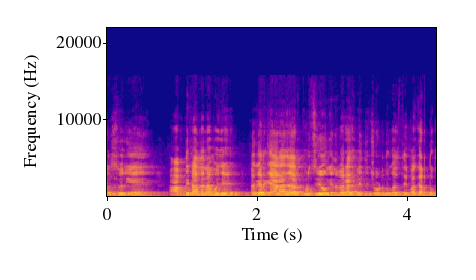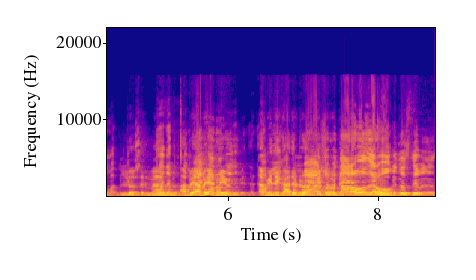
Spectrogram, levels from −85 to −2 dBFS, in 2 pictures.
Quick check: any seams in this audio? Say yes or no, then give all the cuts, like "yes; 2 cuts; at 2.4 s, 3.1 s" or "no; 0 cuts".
no; 0 cuts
